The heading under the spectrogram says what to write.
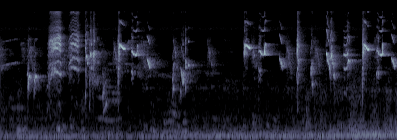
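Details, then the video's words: Oriental magpie-robin (kacer) singing persistently as a provoking lure: loud, packed phrases of high whistles, buzzy bursts and sharp chirps, pausing briefly midway before resuming. "pancingan kacer gacor isian rapat cepat ngotot emosi"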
